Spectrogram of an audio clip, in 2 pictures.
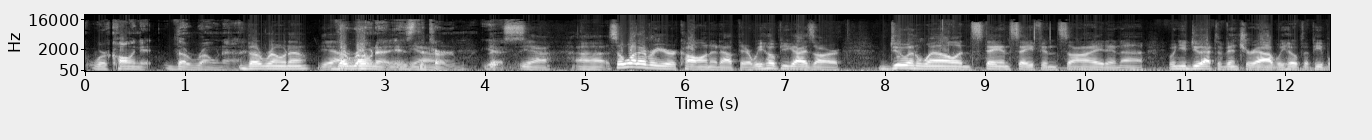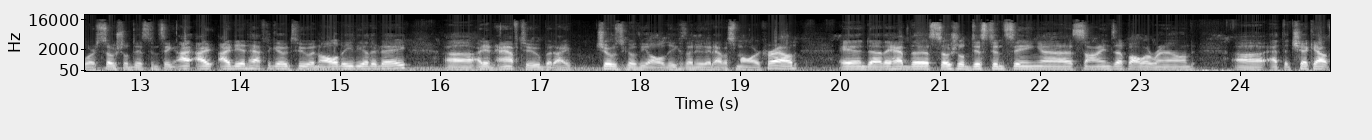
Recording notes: They’re out on the patio today. The audio quality is a bit lower than normal due to the outdoor recording.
